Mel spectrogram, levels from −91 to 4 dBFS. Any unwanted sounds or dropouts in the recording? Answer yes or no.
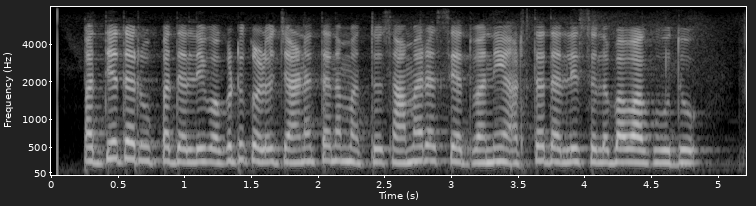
no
